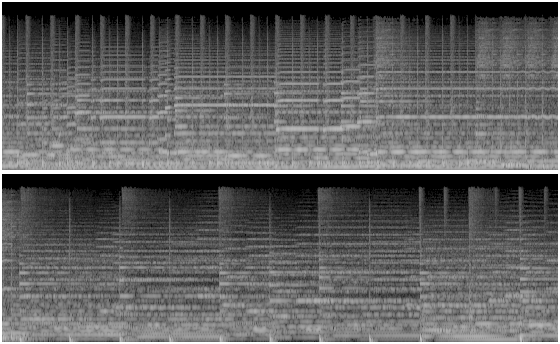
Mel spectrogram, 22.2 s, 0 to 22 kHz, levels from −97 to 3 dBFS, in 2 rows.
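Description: No technical fault can be heard anywhere in the audio, which stays continuous and steady throughout.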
